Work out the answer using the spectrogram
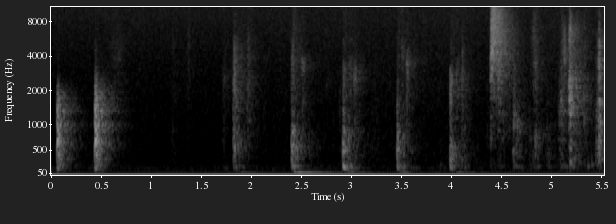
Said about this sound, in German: Ich stellte den Kombi in der Nähe meines Zieles ab, in einer Seitenstraße, ging um den Block, stieg die Hintertreppe hinauf und klopfte. Wie verabredet, dreimal.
